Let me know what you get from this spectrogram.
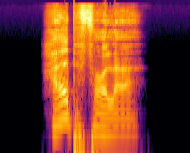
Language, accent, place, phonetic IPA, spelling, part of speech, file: German, Germany, Berlin, [ˌhalp ˈfɔlɐ], halb voller, adjective, De-halb voller.ogg
- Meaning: inflection of halb voll: 1. strong/mixed nominative masculine singular 2. strong genitive/dative feminine singular 3. strong genitive plural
